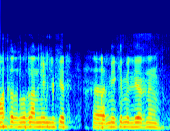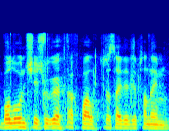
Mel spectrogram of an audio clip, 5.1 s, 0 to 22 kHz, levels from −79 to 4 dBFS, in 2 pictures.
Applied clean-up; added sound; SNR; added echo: neural mask model Resemble Enhance denoiser.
